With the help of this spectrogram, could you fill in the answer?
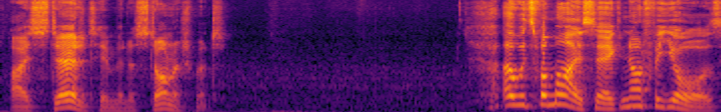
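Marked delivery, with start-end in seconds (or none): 3.8-5.4 much higher, louder exclamation; cried out. A narrator's reading. Blessington insisting to the doctor, high loud cry. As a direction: burst out eagerly. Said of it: "he cried".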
